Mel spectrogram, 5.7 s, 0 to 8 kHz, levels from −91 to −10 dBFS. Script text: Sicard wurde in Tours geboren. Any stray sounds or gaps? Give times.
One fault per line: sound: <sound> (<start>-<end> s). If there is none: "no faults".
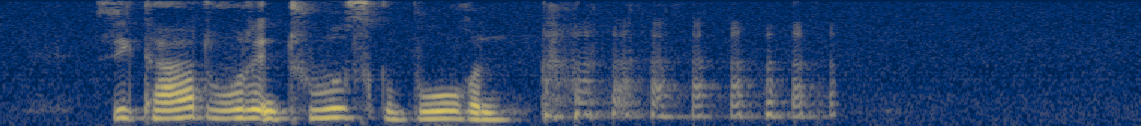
sound: laugh (2.7-4.2 s)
